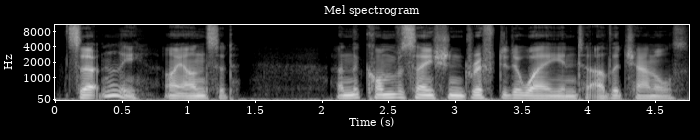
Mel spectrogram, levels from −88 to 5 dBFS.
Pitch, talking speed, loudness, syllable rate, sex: 115 Hz, 140 wpm, -19 LUFS, 6.0 syllables/s, male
